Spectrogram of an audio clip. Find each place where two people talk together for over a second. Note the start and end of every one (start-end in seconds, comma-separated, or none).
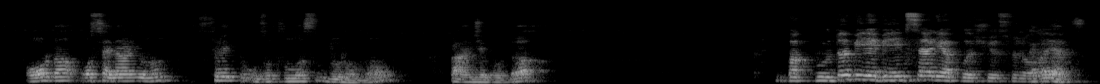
none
